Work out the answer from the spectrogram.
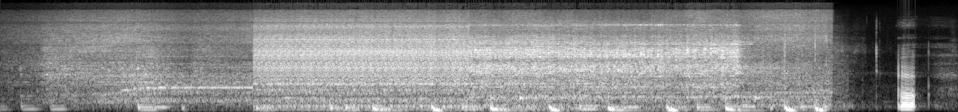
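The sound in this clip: Pliers, nuts and screwdrivers are handled to build something, with a steady run of rhythmic ratcheting clicks over a loud whirring. It ends abruptly, followed by quiet and a few sharp knocks.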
